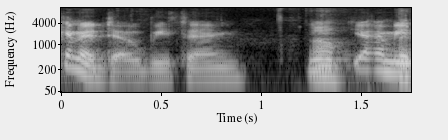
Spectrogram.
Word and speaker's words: Adobe: Fun fact, it's pronounced Adobe.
